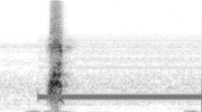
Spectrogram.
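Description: A steady single-pitched telephone tone on the line, as when a call has been dropped, starting about half a second in and continuing to the end.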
